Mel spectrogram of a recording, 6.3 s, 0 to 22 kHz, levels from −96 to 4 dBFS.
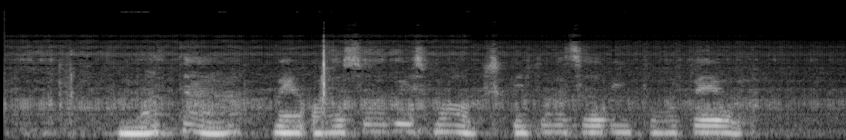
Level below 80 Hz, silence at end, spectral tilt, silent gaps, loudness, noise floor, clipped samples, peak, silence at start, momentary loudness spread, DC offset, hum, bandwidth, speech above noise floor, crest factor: -60 dBFS; 0.55 s; -7 dB/octave; none; -27 LUFS; -51 dBFS; under 0.1%; -2 dBFS; 0 s; 18 LU; under 0.1%; none; 7.8 kHz; 26 dB; 24 dB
